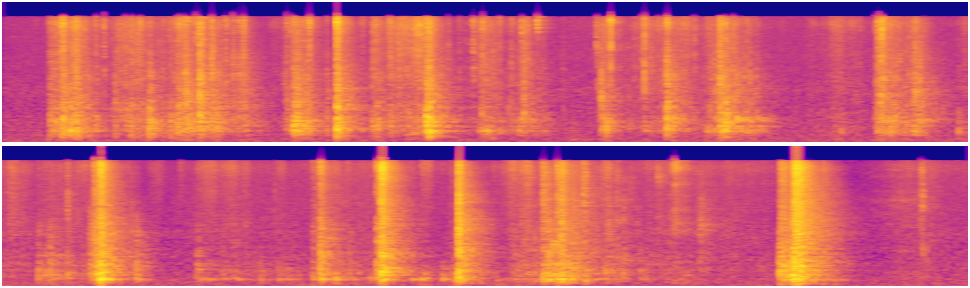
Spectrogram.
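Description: Rummaging by hand through a tray and box of small rotary-tool bits and accessories: irregular clicks, rattles and rustles of small hard items and plastic, with one louder knock near the end.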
